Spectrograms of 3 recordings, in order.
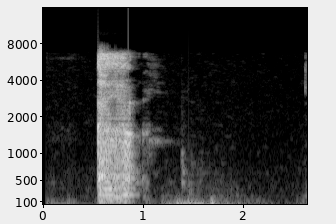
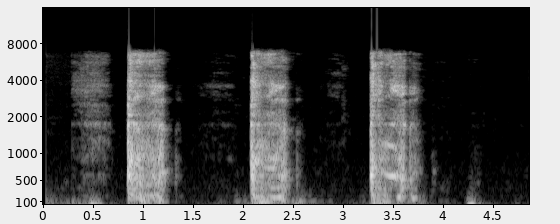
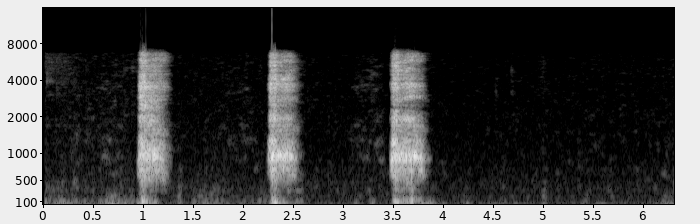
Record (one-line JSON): {"cough_length": "2.6 s", "cough_amplitude": 32768, "cough_signal_mean_std_ratio": 0.35, "three_cough_length": "4.9 s", "three_cough_amplitude": 32768, "three_cough_signal_mean_std_ratio": 0.4, "exhalation_length": "6.3 s", "exhalation_amplitude": 32768, "exhalation_signal_mean_std_ratio": 0.3, "survey_phase": "beta (2021-08-13 to 2022-03-07)", "age": "65+", "gender": "Male", "wearing_mask": "No", "symptom_none": true, "smoker_status": "Ex-smoker", "respiratory_condition_asthma": false, "respiratory_condition_other": false, "recruitment_source": "REACT", "submission_delay": "2 days", "covid_test_result": "Negative", "covid_test_method": "RT-qPCR", "influenza_a_test_result": "Negative", "influenza_b_test_result": "Negative"}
